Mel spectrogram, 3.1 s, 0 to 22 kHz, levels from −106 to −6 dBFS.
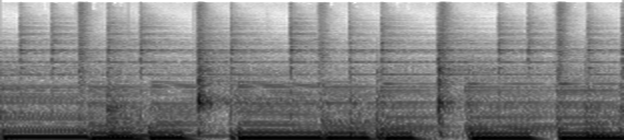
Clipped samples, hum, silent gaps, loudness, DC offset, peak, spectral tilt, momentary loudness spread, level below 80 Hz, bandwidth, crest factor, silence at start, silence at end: under 0.1%; none; none; -14 LUFS; under 0.1%; 0 dBFS; -7 dB/octave; 3 LU; -12 dBFS; 11 kHz; 10 dB; 0 s; 0 s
